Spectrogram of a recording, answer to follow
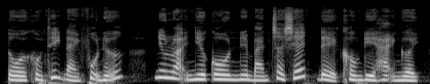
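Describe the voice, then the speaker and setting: A cold, dangerous young man who issues flat, clipped threats, voiced by a female reader. The voice stays mellow and warm, in a dry, close storybook recording. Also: medium pitch, a little fast, dry recording, close to an everyday voice. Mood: menacing.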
